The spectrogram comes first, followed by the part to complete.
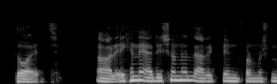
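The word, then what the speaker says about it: Deutsch: আর টিএসসিএইচ যেটার উচ্চারণ হলো সিএইচ, সিএইচ এর মতো, যেমন চ এর মতো, টিএসসে এটার উচ্চারণ হলো চ এর মতো, যেমন ডয়েচ।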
